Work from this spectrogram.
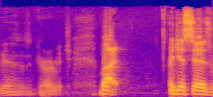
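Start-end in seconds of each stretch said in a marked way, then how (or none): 0.0-0.9 low, very soft aside; muttered dismissal. Pretend. Imagined listener gives up on the podcast, in a low mutter. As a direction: mutter it under your breath.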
